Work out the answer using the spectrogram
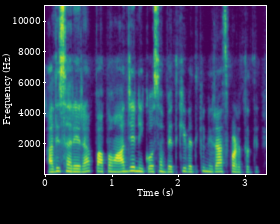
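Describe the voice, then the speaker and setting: A woman's voice: medium pitch, steady tone, a little fast, no echo, highs cut off, lightly acted. A woman voicing a grumbling, sleepy young man who complains about being dragged along.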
